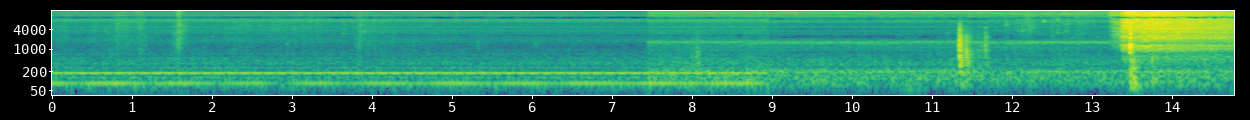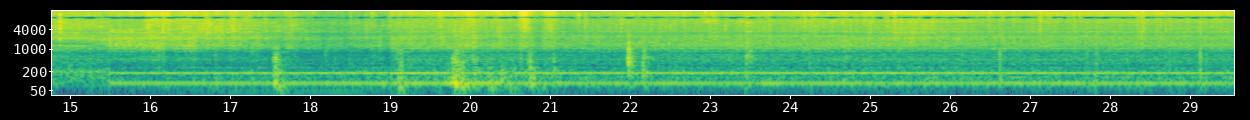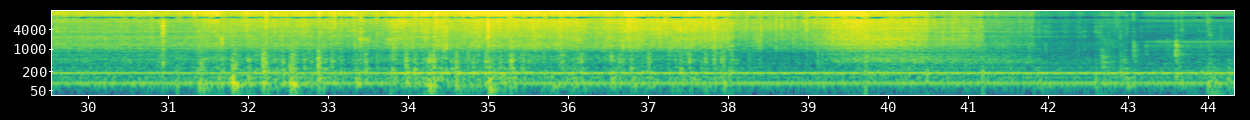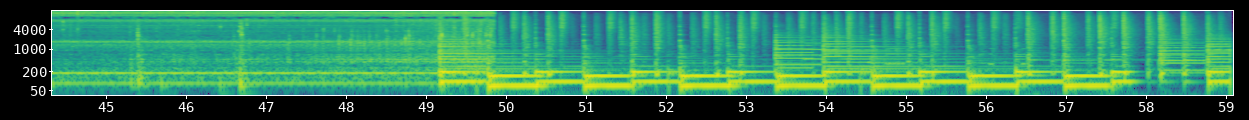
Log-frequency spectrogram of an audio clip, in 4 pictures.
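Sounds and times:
broth hissing in hot pot: 7.5s - 49.9s
seaweed sizzling in hot oil: 13.3s - 42.4s.

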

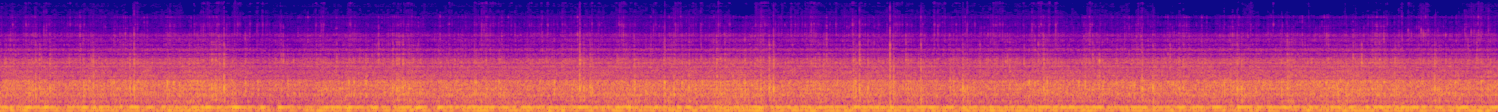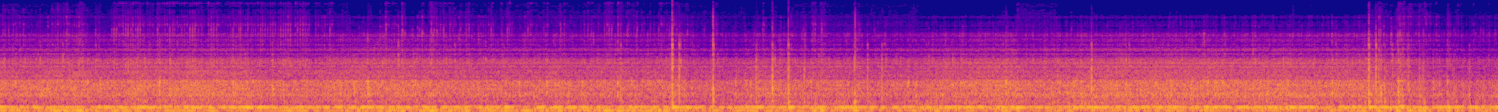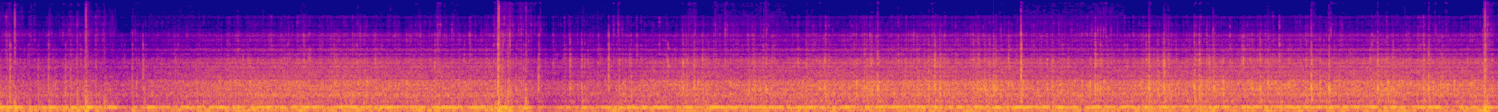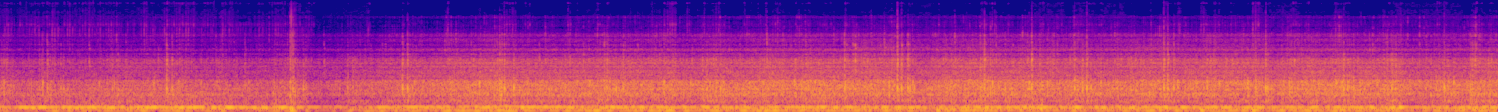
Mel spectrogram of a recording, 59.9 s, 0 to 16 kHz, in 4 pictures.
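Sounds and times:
bicycle tyres on wet pavement: 0.0s - 59.9s
wind noise: 0.0s - 59.9s
knocks from bumps: 34.8s - 35.4s, 47.7s - 48.1s.

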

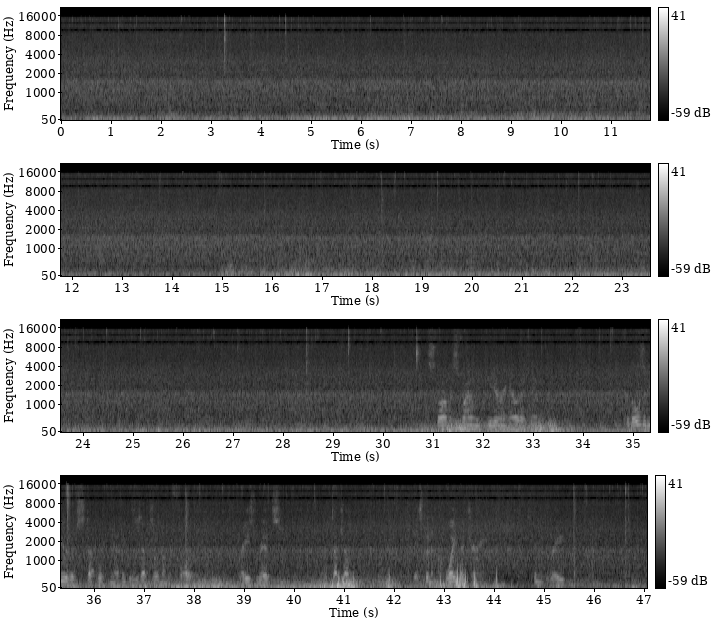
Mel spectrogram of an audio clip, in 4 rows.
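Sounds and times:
steady rain falling: 0.0s - 47.0s
rolling thunder: 14.9s - 20.6s, 30.8s - 44.4s.

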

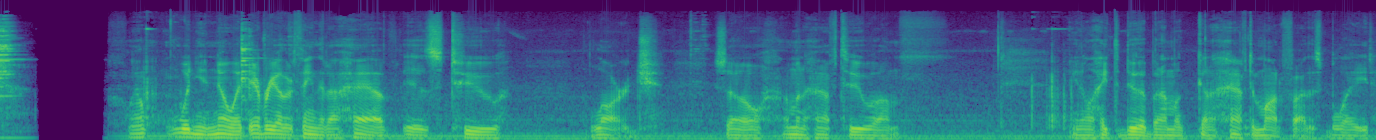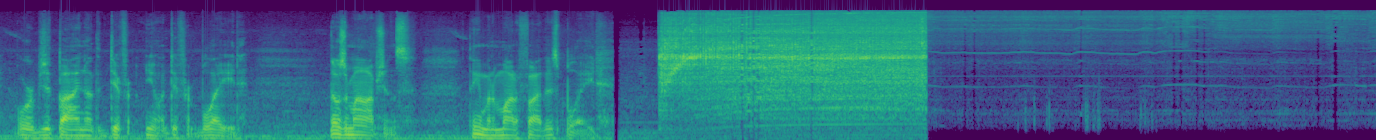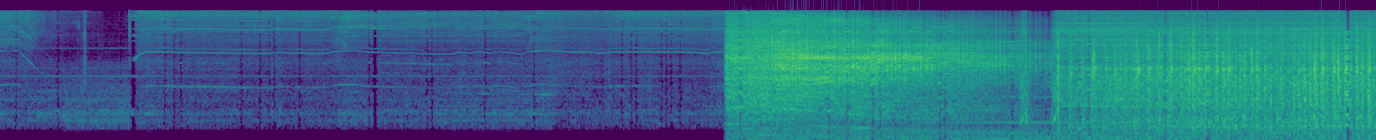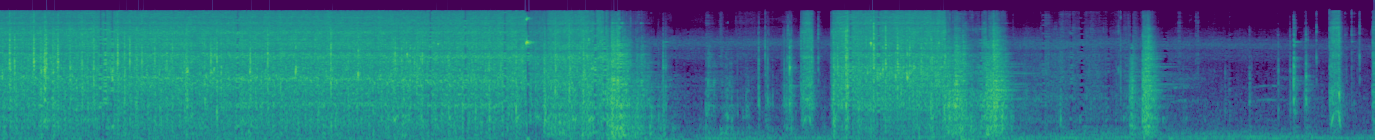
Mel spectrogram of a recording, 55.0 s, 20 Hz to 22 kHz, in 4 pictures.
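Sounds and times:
angle grinder running: 20.4s - 23.1s, 34.8s - 48.0s, 49.2s - 51.2s
cordless drill boring into steel: 20.4s - 23.1s, 34.8s - 47.6s, 49.2s - 50.8s.

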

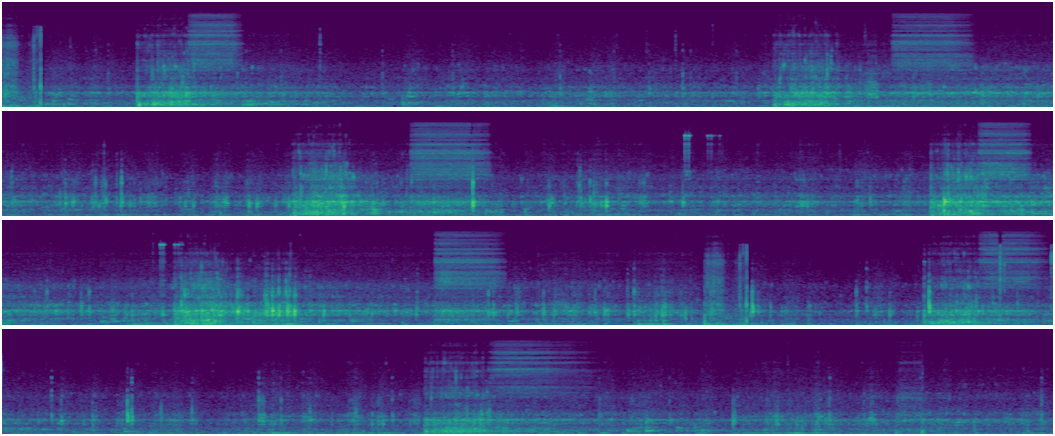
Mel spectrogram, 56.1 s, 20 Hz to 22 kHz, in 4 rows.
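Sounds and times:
rushing breath-like noise: 11.9s - 13.0s.

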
